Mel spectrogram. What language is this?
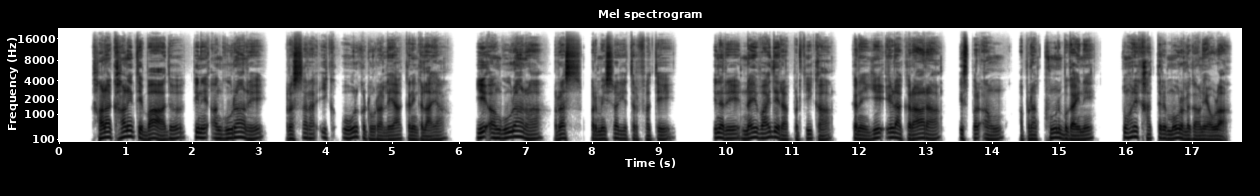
Bilaspuri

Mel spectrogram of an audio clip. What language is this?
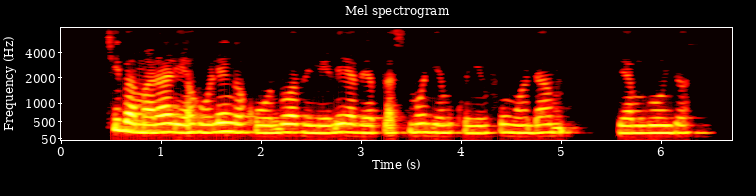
Swahili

